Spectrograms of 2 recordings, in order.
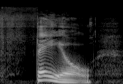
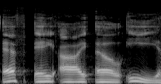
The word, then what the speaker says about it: Faile: It's a character called Fail. Her name is spelled F-A-I-L-E, and I've always just read it as Fail. Some people might say Fail-E, but this is a key character that we're really surprised to see this soon in the story.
